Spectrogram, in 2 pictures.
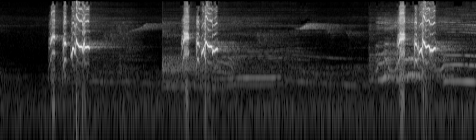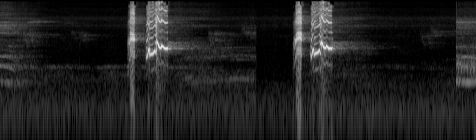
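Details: Sooty-headed bulbul song used to lure rivals: five short, punchy phrases of rapid clicks ending in bright falling whistles, spaced roughly every one and a half to two seconds, with faint tonal notes between.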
